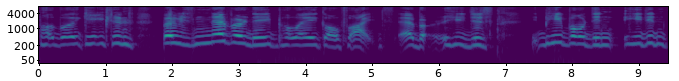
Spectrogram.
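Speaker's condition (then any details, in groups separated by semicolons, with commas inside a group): Cerebral palsy; not degenerative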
